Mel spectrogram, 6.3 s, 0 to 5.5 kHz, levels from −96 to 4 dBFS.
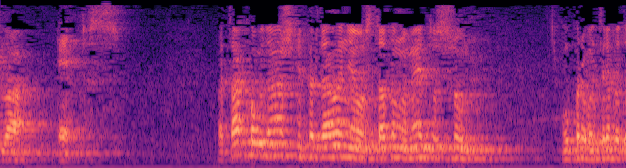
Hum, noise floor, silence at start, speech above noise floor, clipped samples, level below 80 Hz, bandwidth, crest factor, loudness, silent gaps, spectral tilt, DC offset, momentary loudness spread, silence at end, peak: none; -51 dBFS; 0 s; 32 dB; under 0.1%; -64 dBFS; 5.4 kHz; 18 dB; -20 LUFS; none; -7.5 dB/octave; 0.1%; 16 LU; 0 s; -4 dBFS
